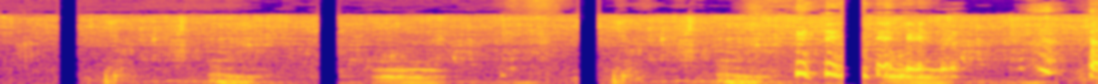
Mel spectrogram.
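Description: Gray whale grunts: deep, rough, low-pitched bursts repeated about once a second, with short gaps.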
